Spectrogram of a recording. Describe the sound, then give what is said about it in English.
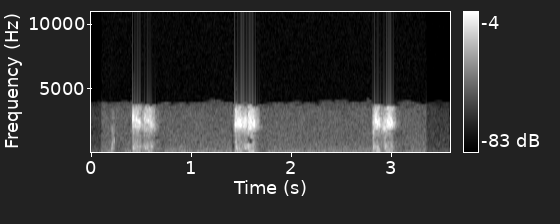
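Light, calm purring from a hen: three short, bright, rolling bursts separated by pauses of about a second, faint against a quiet background. “right, and even purring, maybe even light purrs, not aggravated purrs. That to me is a hen that's inquisitive and looking for company”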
